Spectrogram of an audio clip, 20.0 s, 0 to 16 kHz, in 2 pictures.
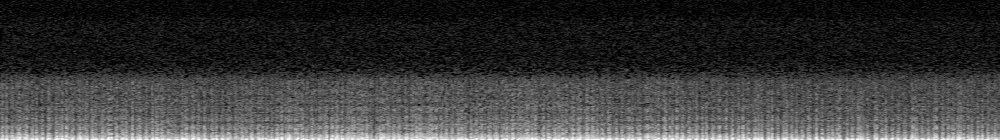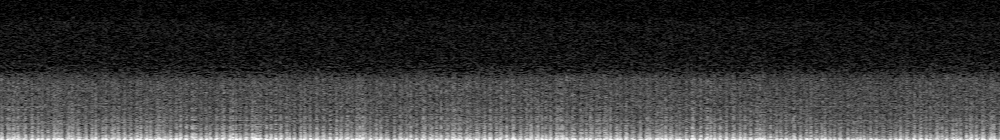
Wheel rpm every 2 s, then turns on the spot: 230, 140, 200, 210, 230, 220, 200, 220, 230, 230.
none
